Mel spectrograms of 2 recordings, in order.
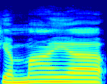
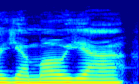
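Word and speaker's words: Yemayá: It's pronounced Yamaya or Yamoya, or sometimes Yamoha, because there's a J sometimes in there, sometimes there's a Y.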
